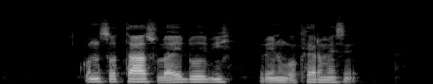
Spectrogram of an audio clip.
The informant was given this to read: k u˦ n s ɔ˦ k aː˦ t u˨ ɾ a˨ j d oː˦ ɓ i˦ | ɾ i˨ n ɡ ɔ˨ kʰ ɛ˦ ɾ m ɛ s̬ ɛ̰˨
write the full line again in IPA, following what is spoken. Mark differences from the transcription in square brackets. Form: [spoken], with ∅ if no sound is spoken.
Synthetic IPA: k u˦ n s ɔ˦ [t] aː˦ [s] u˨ [l] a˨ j d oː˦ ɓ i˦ | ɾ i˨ n ɡ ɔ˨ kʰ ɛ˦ ɾ m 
